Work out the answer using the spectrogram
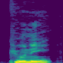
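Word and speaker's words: puisne: And then, of course, you have puny. It's spelled in a particular way, so you need to take note.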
